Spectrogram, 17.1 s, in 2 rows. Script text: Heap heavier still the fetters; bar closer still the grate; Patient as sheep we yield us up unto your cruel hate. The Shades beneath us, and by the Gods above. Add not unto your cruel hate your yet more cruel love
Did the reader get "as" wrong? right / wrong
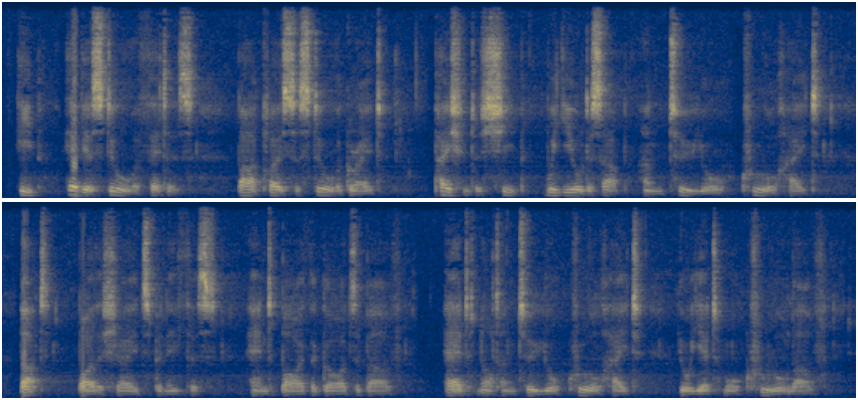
right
